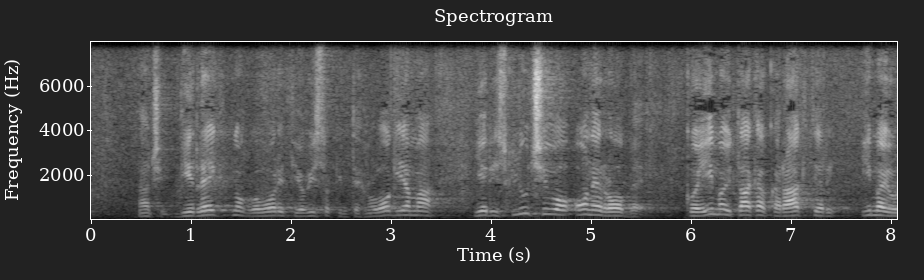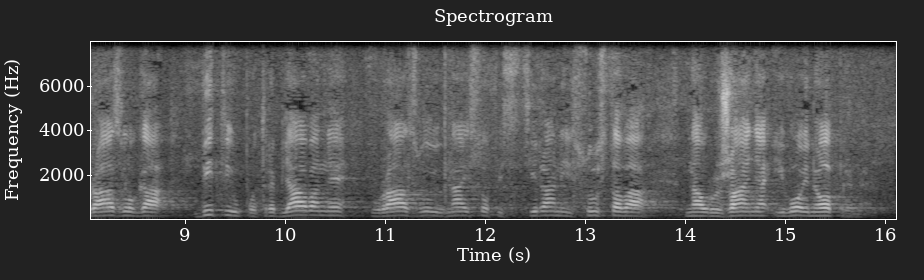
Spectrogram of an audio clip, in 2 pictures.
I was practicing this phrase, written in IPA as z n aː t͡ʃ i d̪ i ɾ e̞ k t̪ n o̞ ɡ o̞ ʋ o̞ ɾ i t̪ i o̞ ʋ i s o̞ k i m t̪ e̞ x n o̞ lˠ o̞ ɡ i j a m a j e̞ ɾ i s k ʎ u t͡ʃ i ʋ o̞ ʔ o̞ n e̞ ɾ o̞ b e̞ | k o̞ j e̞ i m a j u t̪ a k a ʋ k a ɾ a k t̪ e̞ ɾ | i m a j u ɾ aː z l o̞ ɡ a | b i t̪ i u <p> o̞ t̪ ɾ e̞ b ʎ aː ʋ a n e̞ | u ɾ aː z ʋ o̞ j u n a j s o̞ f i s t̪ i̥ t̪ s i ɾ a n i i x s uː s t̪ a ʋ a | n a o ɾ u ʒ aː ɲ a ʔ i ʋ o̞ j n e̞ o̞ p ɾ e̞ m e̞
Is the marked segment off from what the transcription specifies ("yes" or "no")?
no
